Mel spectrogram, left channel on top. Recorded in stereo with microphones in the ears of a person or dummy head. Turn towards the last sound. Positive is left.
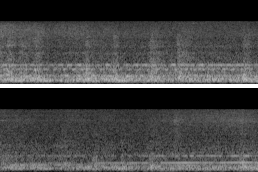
No sound to turn to.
